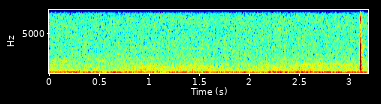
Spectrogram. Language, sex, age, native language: Icelandic, female, 18-19, Icelandic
